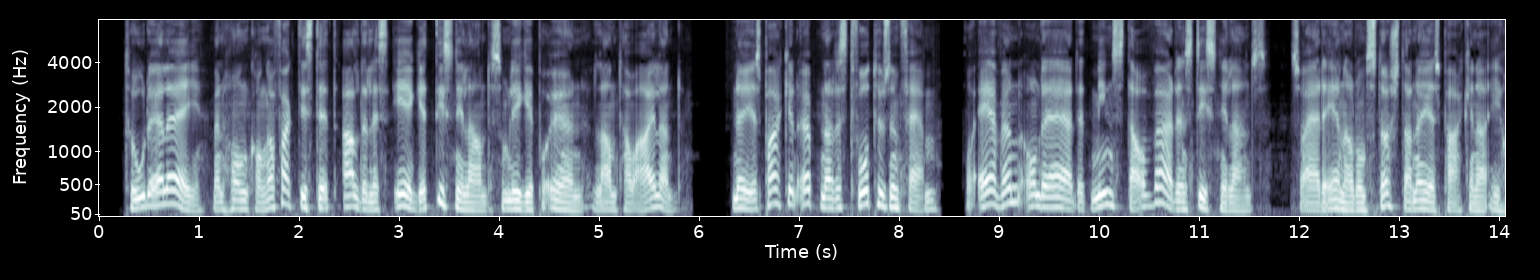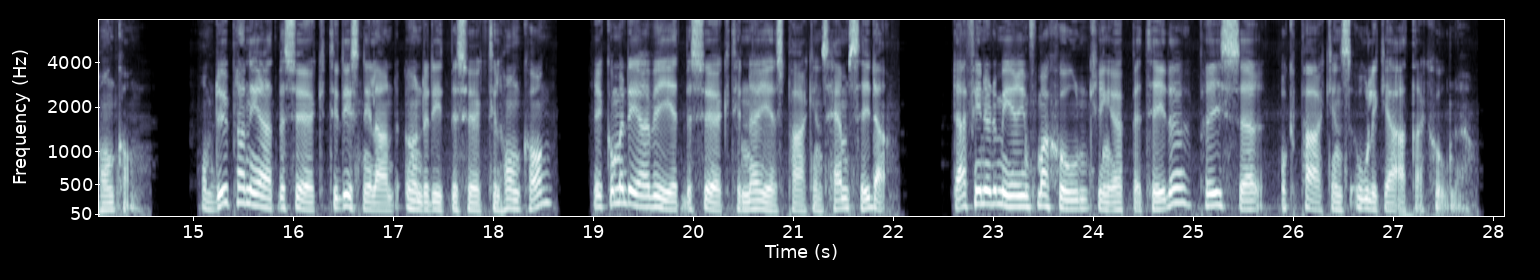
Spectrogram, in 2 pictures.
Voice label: Male Swedish Other Projects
